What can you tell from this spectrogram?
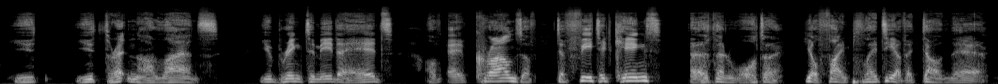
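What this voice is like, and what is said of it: Airy, weird Xerxes impression. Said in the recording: “save Xerxes for last ... he does this weird, like, airy voice. I'm going to try and do it ... There's a lot of character in it”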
